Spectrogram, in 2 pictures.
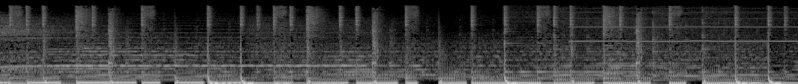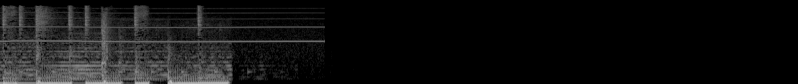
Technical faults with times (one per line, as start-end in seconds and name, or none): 5.69-11.23 switching supply whistle
9.76 compressed frames skipped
